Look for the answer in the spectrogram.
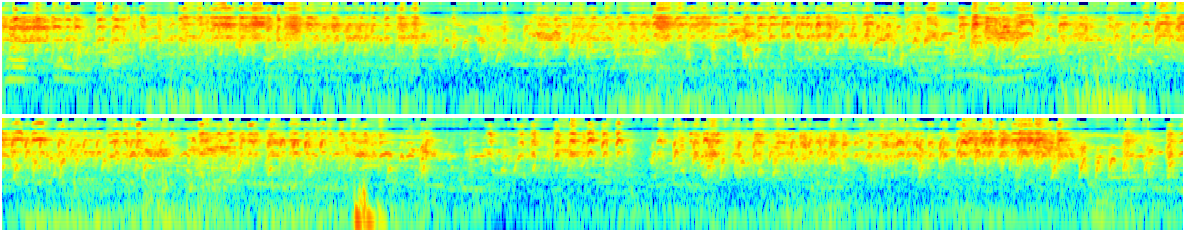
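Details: Colony of budgerigars in an aviary giving steady high chirping and warbling chatter from many birds at once, with a sharp low knock partway through and scattered soft low sounds.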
